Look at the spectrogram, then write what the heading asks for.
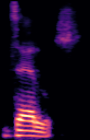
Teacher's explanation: E o Z soa como DZ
